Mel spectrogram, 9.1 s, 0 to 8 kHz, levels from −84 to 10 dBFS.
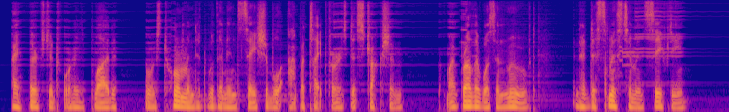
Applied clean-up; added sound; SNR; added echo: neural mask model RNNoise.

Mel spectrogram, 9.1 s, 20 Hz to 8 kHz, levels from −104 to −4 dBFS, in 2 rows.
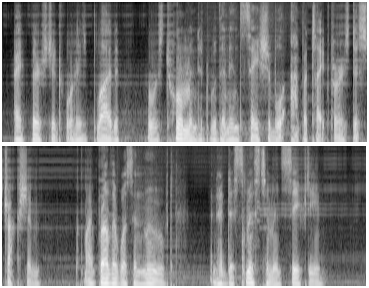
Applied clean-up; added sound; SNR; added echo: neural separator model SepFormer DNS4.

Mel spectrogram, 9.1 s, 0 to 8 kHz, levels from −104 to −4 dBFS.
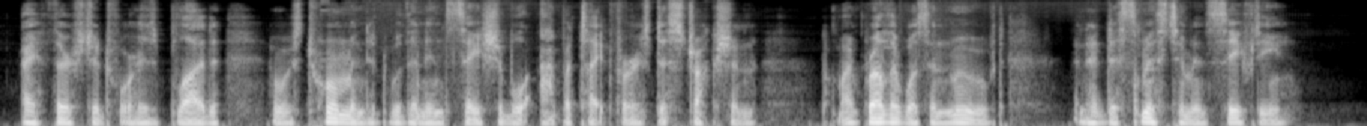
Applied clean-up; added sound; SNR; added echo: neural mask model Resemble Enhance denoiser.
